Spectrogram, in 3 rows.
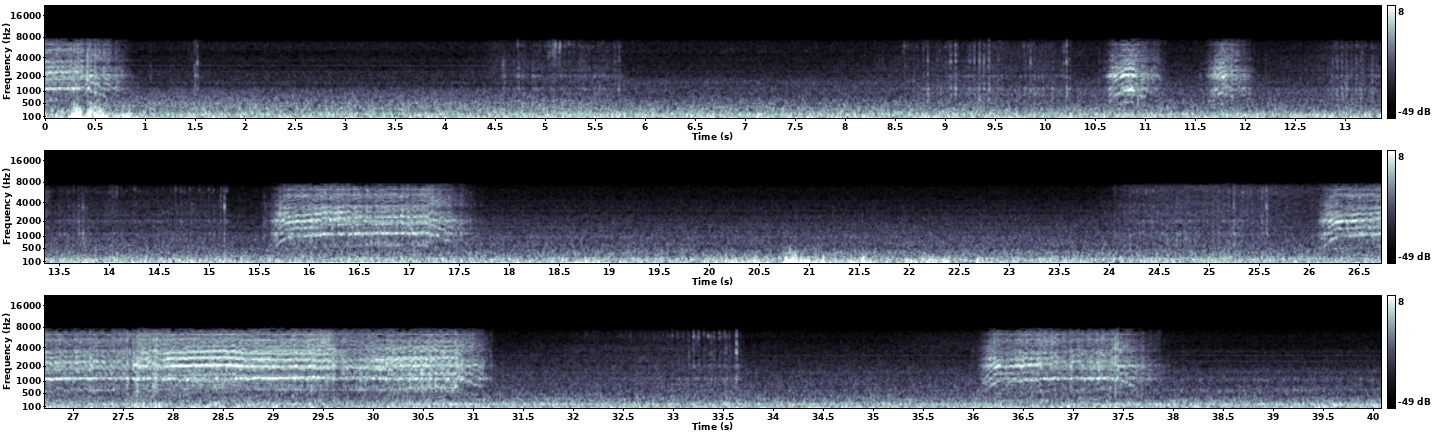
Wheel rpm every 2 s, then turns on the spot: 20, 0, 10, 0, 20, 30, 10, 50, 70, 0, 0, 0, 20, 140, 160, 60, 10, 10, 80, 0.
0-2 4-6 8-10 12-14 30-34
